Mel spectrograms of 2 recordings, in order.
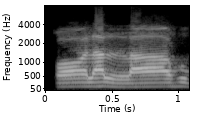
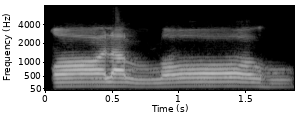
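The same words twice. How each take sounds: First: ক্বালাল্লাহু with an open, light "lla"; mistaken thin L. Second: ক্বালাল্লাহু very slow, with long, rounded "llo"; full heavy L. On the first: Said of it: "বলা যাবে না". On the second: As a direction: stretch ক্বালাল্লাহু, L heavy and dark. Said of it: "অর্থাৎ ল করে পড়তে হবে". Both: Shown as a demonstration.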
